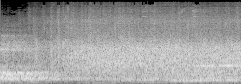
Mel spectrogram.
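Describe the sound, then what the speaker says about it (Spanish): A gala audience at a swimming federation awards ceremony applauds loudly and continuously, a dense, close wash of clapping that holds at full strength without pause. "vamos a recibir con un fuerte aplauso a Jesús de la Fuente"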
